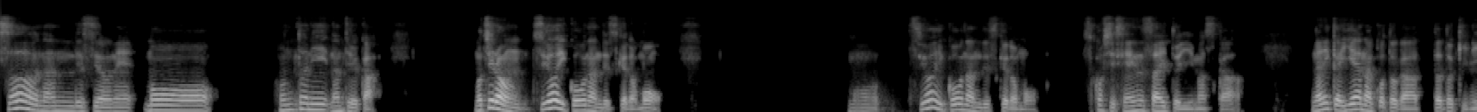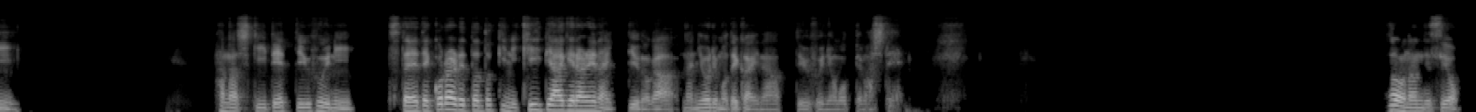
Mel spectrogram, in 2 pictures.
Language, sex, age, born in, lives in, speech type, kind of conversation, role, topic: Japanese, male, 20-24, Japan, Japan, conversation, advice, user, 別れたい気持ちと関係を続けたい気持ちの間で揺れているとき、どうすれば自分の気持ちを整理できますか？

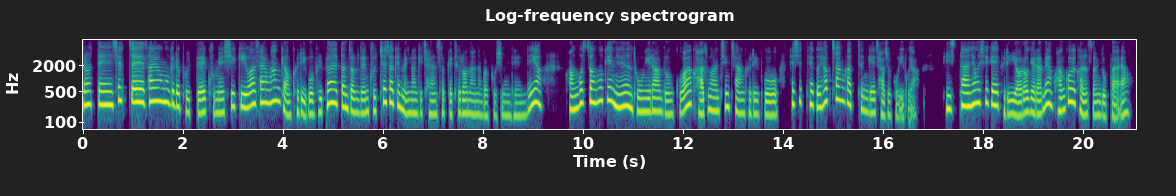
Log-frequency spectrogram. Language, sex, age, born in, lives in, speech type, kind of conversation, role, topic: Korean, female, 35-39, United States, United States, read, expert-assistant, expert, 집 꾸미기에 좋은 가구 추천 정보, 광고와 실제 경험담을 어떻게 구분할 수 있을까요?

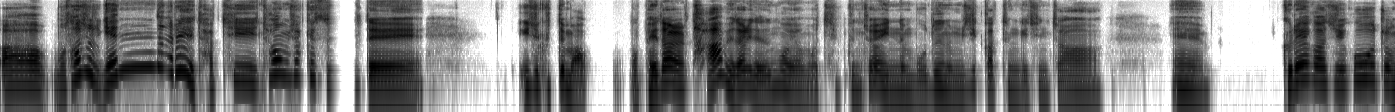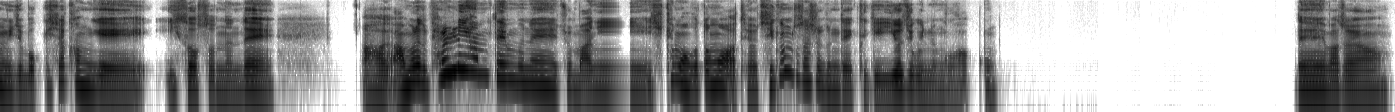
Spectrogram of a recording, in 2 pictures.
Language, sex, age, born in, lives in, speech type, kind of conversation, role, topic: Korean, female, 20-24, South Korea, Japan, conversation, podcast, guest, 배달음식을 얼마나 자주 드시고, 그 빈도를 어떻게 조절하시나요?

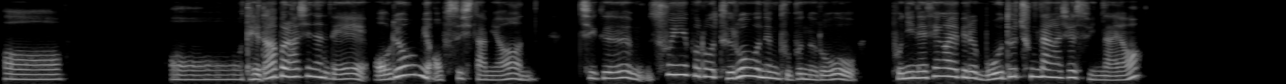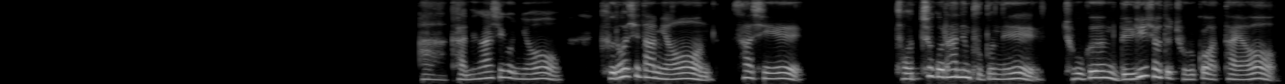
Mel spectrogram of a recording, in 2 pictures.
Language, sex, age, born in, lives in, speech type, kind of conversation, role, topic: Korean, female, 40-44, South Korea, South Korea, conversation, advice, advisor, 어떻게 하면 낭비 없이 건강한 소비 습관을 만들 수 있을까요?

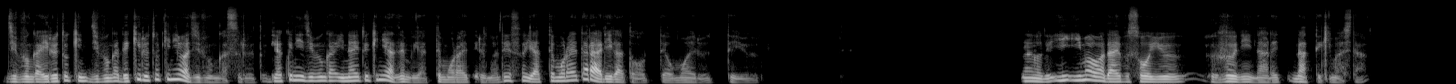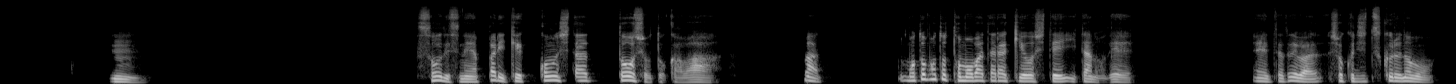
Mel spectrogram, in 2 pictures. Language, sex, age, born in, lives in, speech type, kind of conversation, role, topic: Japanese, male, 45-49, Japan, Japan, conversation, podcast, guest, 家事の分担はどのように決めていますか？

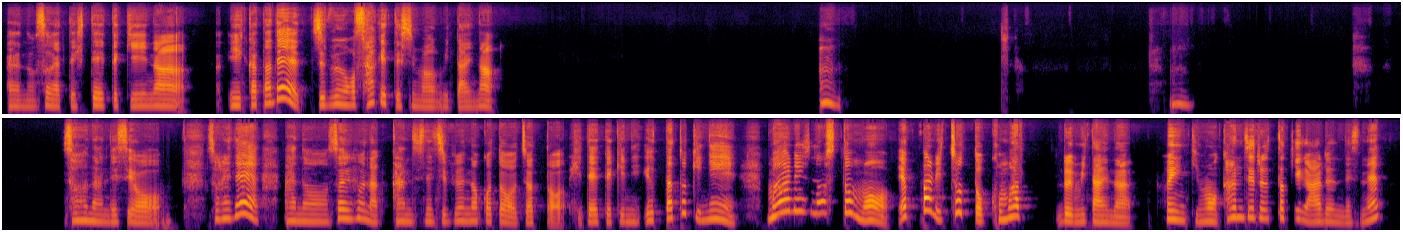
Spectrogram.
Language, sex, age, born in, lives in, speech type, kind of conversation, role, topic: Japanese, female, 50-54, Japan, Japan, conversation, advice, user, 否定的なセルフトークをどのように言い換えればよいですか？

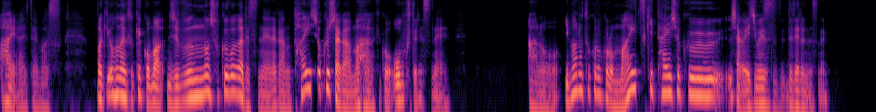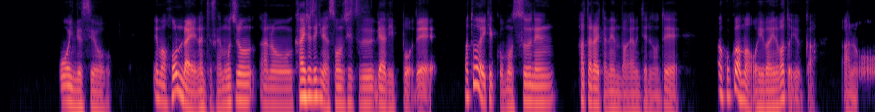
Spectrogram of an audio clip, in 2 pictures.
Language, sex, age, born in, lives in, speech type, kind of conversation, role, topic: Japanese, male, 30-34, Japan, Japan, conversation, advice, user, お祝いの場で居心地が悪いとき、どうすればよいですか？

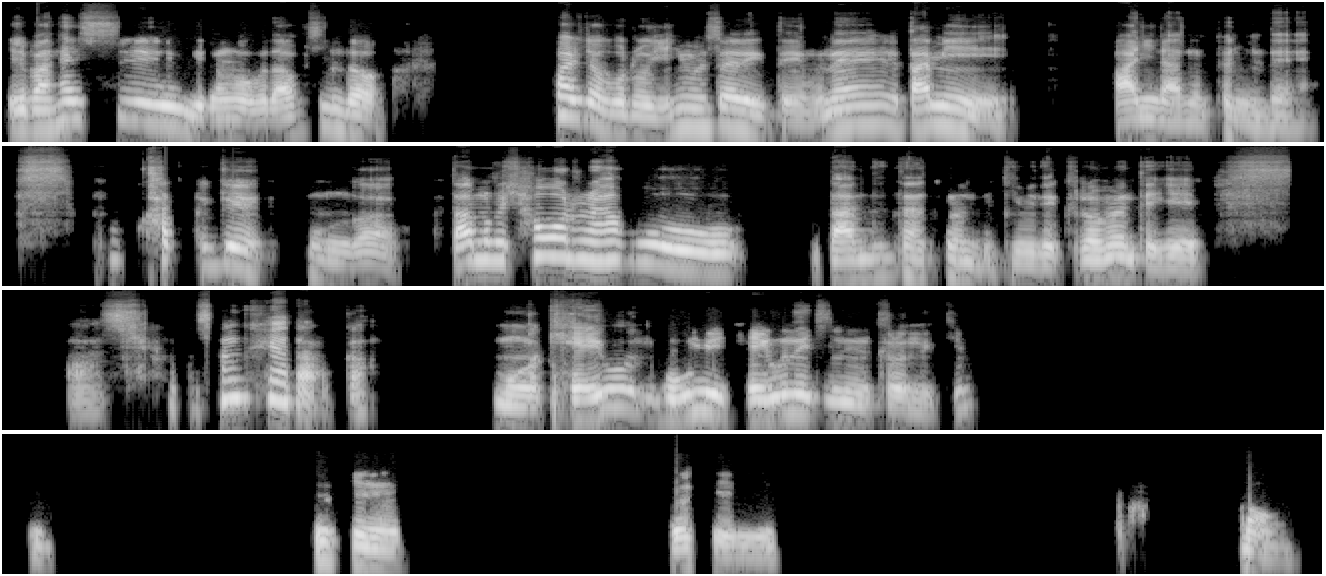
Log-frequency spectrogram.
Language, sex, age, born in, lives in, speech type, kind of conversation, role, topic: Korean, male, 40-44, South Korea, South Korea, conversation, unstructured, none, 운동이 정신 건강에 어떤 영향을 준다고 생각하시나요?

